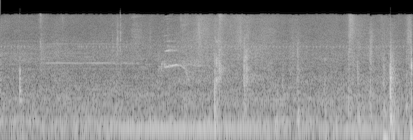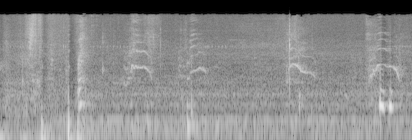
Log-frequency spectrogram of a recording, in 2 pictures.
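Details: Five young kittens born to a mother cat, indoors, giving a series of thin, high, arching mews every second or two, mixed with handling clicks and a person's quiet voice.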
